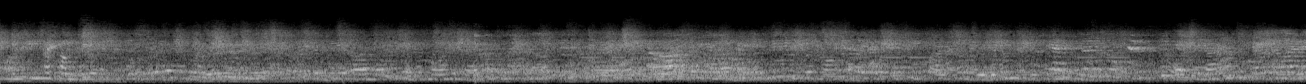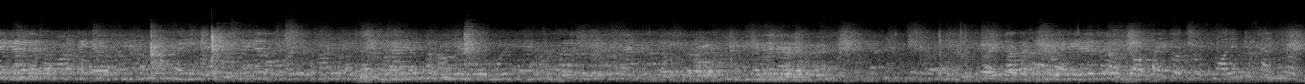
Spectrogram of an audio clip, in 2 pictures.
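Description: Several young people talk over one another.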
